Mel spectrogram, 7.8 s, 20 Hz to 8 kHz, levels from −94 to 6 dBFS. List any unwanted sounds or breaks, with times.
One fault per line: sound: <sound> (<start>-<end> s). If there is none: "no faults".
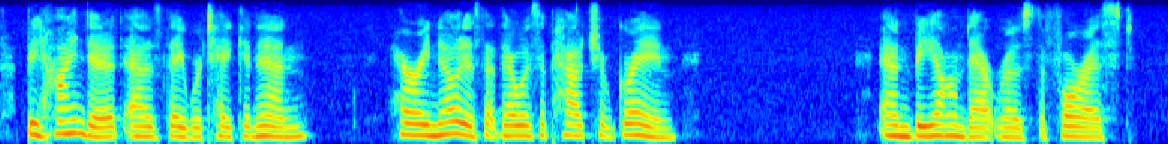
no faults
